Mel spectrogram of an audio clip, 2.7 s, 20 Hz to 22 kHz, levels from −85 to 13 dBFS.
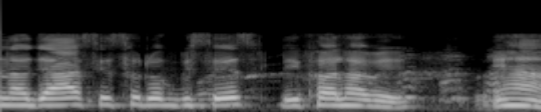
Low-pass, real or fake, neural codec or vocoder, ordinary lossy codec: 7.2 kHz; real; none; none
